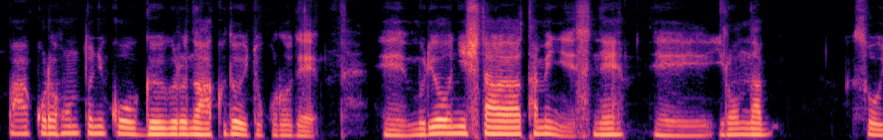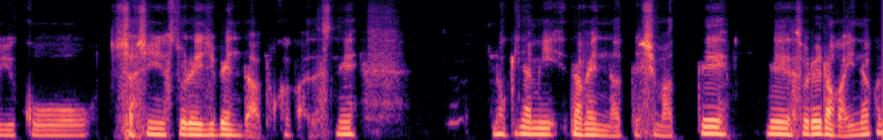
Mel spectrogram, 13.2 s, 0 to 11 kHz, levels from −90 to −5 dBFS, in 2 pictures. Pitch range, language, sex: 125-150 Hz, Japanese, male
